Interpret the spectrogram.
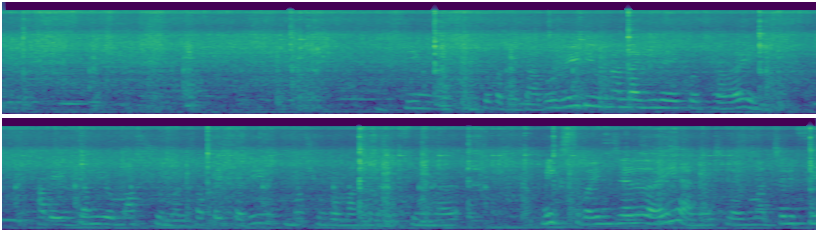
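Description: Rice noodles with button mushrooms sizzling in an aluminium pan while a metal spatula stirs and tosses them, scraping and clicking against the pan many times.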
